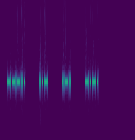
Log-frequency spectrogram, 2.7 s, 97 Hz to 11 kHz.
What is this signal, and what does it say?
Morse code, heard as a keyed tone, about 53 wpm, spaced as for 24 wpm, 700 Hz. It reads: 8 URC
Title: USA Call Signs - 6 Characters - 4x Character Spacing - 50wpm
